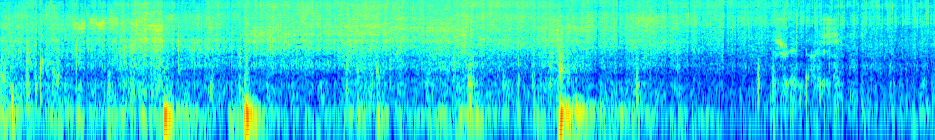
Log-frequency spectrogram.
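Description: Food sizzles steadily on a hot stone.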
